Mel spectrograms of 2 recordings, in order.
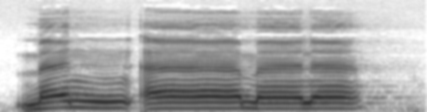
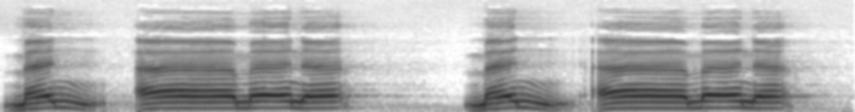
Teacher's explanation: Izhar artinya jelas. Maka bacaan nun sukun harus jelas. Jelas artinya tanpa ada dengungan sama sekali. Tidak dimasukkan kemana-mana.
